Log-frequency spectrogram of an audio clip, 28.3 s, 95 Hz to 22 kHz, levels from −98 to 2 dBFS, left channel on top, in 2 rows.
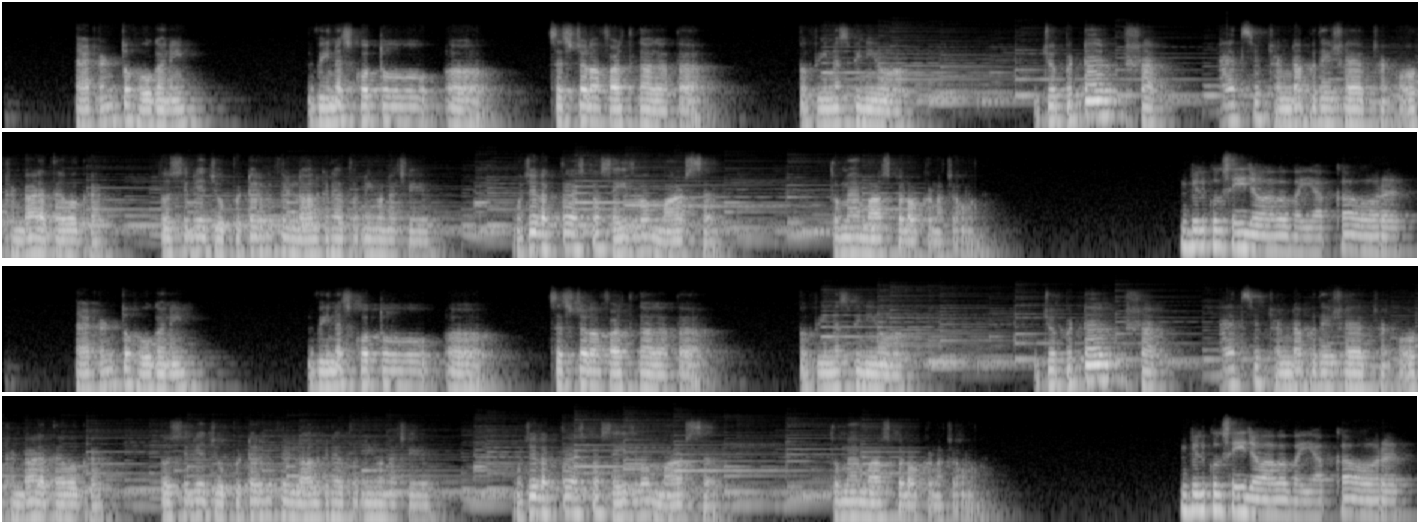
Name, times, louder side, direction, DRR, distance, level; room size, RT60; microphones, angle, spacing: voice 1, 0.7-1.9 3.0-4.8 5.5-7.0 8.0-9.0 10.3-11.5 12.2-15.2 15.7-18.5 19.3-21.3 22.4-24.0, left 1 dB, 25° left, 0 dB, 1.9 m, -23 dB
sound 1, 8.2-23.3, left 1 dB, 60° right, 3.9 m, -36 dB
voice 2, 25.9-28.1, right 1 dB, 15° right, 4 dB, 0.8 m, -23 dB
28.5 x 13.5 x 2.4 m, 0.66 s
head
